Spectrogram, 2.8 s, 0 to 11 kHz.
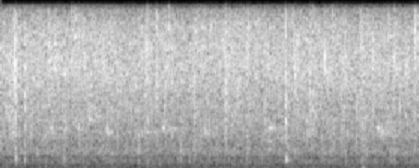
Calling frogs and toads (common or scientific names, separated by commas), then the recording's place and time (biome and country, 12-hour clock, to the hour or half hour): none
Atlantic Forest, Brazil, ~8pm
